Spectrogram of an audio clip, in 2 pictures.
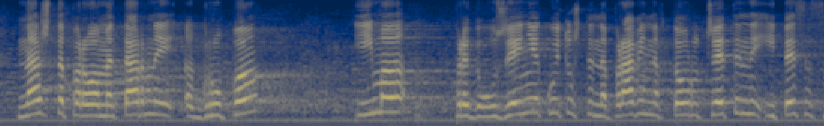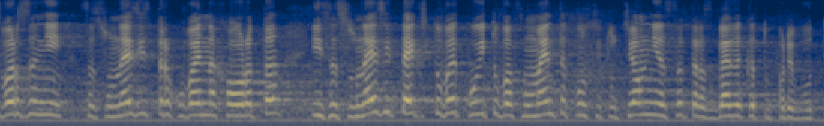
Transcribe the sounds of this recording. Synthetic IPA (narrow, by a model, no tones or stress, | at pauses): naʃə̥t̪əpɐɾlˠɐmɛnt̪aɾnəɡɾupə | imə | pɾɛd̪lˠoʒɛniəkoit̪ʊʃt̪ɛnɐpɾavinɐft̪ɔɾot͡ʃɛt̪ɛnɛʔit̪ɛsəsvɤɾzənisɐsonɛzist̪ɾəxʊvɛnɐxɔɾət̪əisɐsonɛzit̪ɛkst̪ovɛkoit̪ʊvɐfmomɛnt̪əkonst̪it̪ut̪siɔnːijəsɤt̪ɾɐzɡlɛd̪əkɐt̪ɔpɾɛvot̪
